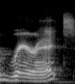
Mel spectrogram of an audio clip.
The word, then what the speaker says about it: Rarrett: I'm Rarrett, rhymes with carrot and parrot and ferret, but not spelled like any of those.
